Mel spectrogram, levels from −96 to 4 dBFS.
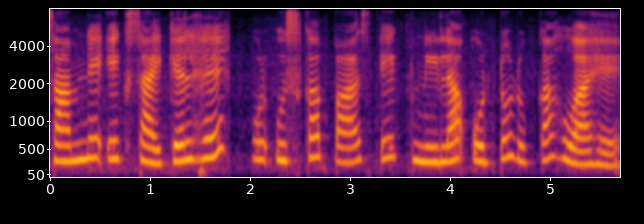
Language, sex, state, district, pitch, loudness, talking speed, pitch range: Hindi, female, Assam, Sonitpur, 305 Hz, -18 LUFS, 135 wpm, 280-330 Hz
